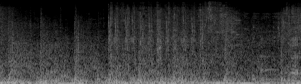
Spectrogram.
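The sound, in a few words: weapon gunfire in video game Destiny 2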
